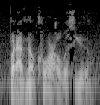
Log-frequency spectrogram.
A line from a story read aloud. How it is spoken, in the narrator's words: said Harley sullenly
